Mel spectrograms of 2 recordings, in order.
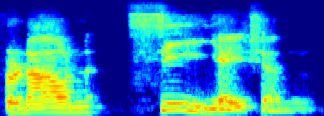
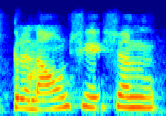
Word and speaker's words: pronunciation: But what you were saying wrong is this the C sound. So it should be Okay. ciation. Ciation. Ciation. Uh-huh. Ciation. Exactly. Yeah. You were saying pronoun.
